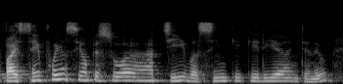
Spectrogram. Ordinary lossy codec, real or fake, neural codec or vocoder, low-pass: none; fake; vocoder, 44.1 kHz, 128 mel bands every 256 samples, BigVGAN v2; 7.2 kHz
